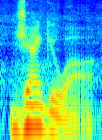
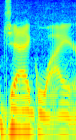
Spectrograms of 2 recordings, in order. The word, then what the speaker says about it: Jaguar: Oh, I've also been informed by Grant Hawtrey to point out to Anthony it's pronounced Jaguar. Not Jaguar. Oh, of course.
